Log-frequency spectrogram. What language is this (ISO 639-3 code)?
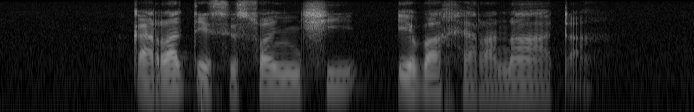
nso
